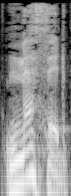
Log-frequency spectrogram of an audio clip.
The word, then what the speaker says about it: method: Method, porque he oído muchos alumnos decir method, right? It's method. There's a method. It's not myth.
